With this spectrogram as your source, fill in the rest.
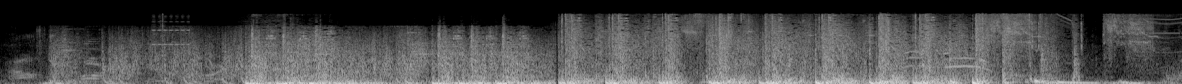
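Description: Rapid gunfire rattles in RoboCop: Rogue City, loud sustained bursts of shots and heavy thuds packed densely across the stretch, with voices occasionally mixed in.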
